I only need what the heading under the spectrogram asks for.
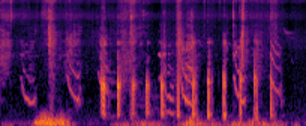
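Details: Francolin, a desi or dakhni teetar, in forest: a rapid run of short harmonic notes, sharply repeated about six times a second, with a few curving downslurred notes first and low rumbling noise underneath.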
